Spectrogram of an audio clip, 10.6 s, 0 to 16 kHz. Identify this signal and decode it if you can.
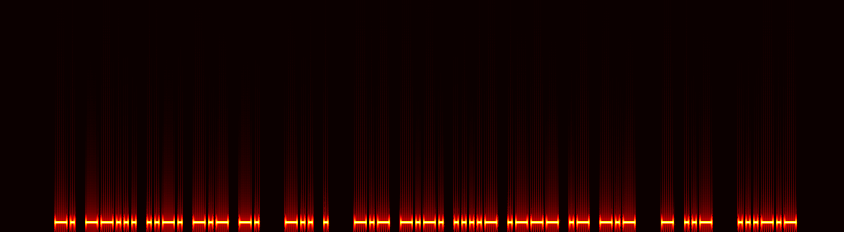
Morse code, heard as a keyed tone, about 25 wpm, 700 Hz. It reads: N7FKN DE KC4JAK TU <SK>
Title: Practice QSO - Exchange 4 - Ending - 25wpm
